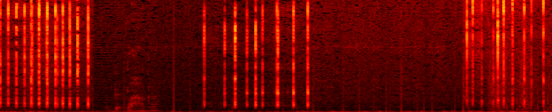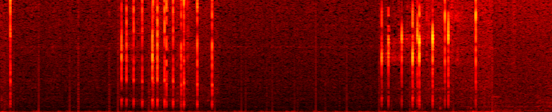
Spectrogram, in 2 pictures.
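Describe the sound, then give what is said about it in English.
Sperm whale coda clicks, patterns of clicks the whales use to communicate: five short bursts of rapid, sharp clicks, each lasting about a second and separated by brief pauses, over a steady low underwater rumble. “These are what are known as codas, and they're patterns of clicks used for communication.”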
